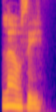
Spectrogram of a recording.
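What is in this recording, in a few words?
"lousy", British English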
